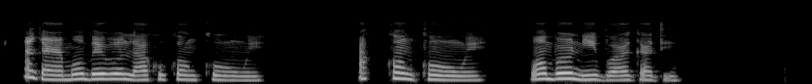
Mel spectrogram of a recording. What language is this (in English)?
Igbo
